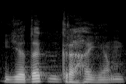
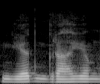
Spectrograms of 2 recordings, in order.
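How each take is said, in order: First: The d is followed by an a vowel. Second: The d is cut off with no vowel. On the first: The speaker calls it right. "उसे यदक ग्राह्यम पढ़ना" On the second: The speaker calls it wrong. "नहीं पढ़ना"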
